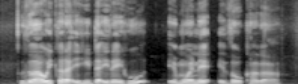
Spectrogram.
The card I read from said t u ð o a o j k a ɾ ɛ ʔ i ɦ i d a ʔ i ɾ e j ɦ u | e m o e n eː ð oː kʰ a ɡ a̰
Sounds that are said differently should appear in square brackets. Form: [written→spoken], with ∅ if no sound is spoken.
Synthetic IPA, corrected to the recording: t u ð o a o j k a ɾ [ɛ→a] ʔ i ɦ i d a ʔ i ɾ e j ɦ u | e m o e n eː ð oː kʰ a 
